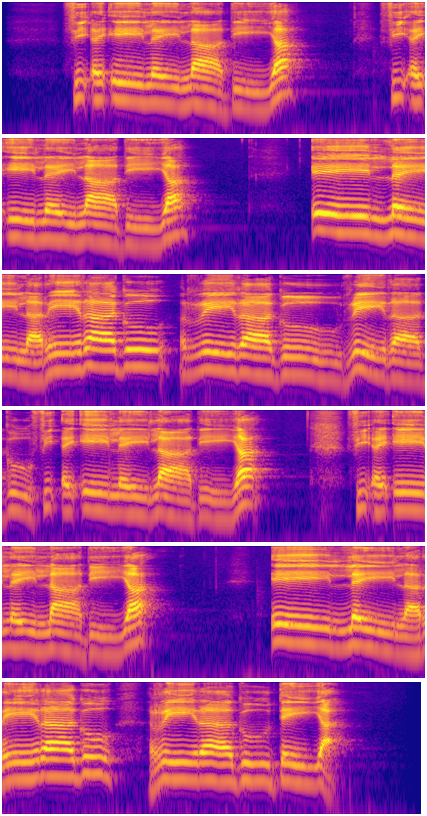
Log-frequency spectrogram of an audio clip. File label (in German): Rehragout voc arab gespr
